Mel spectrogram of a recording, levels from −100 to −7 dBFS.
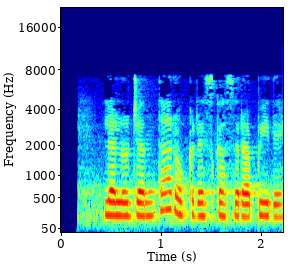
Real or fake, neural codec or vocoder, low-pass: real; none; 7.2 kHz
